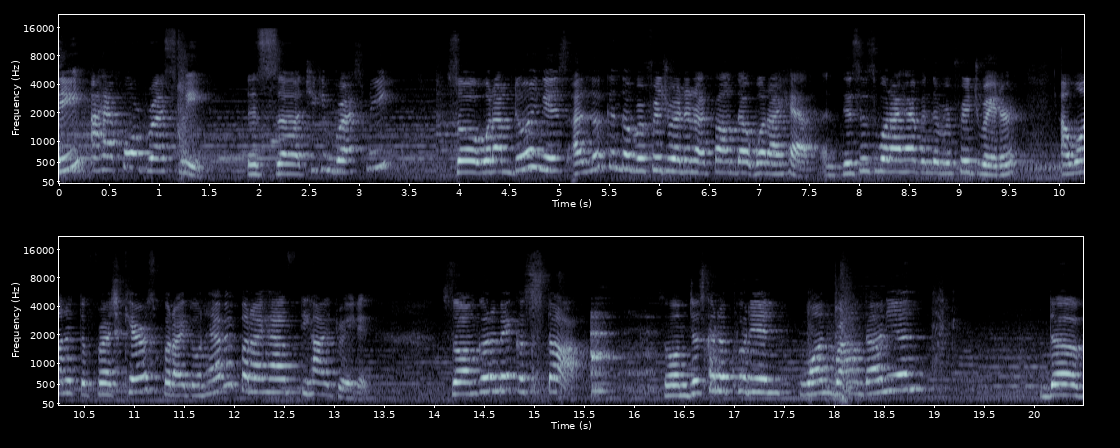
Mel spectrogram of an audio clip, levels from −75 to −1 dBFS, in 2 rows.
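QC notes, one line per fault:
2.04, 6.03, 10.03 and 18.01 s: audio missing between chunks. Each is a tiny skip of a few milliseconds, with both sides joined directly instead of leaving a silent gap as a dropout would. The 4-second spacing likely points to chunk boundaries during recording.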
